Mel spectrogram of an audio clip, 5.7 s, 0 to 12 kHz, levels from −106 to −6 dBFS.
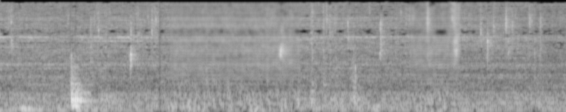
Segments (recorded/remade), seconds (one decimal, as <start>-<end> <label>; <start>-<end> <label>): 0.0-1.7 recorded; 1.7-3.0 remade; 3.0-4.1 recorded; 4.1-4.6 remade; 4.6-5.7 recorded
